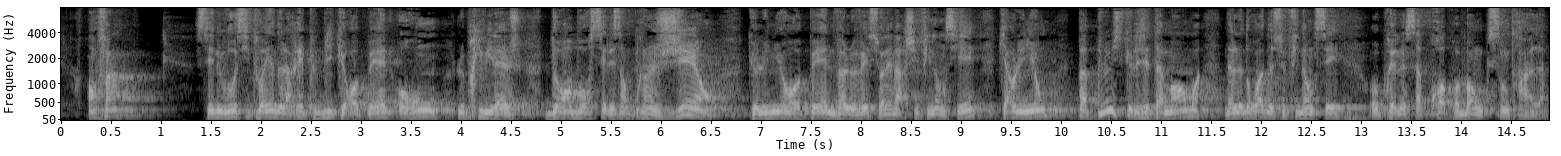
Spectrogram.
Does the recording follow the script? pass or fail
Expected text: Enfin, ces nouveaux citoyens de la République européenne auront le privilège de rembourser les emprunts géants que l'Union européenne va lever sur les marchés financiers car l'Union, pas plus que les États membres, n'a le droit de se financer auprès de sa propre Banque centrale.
pass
